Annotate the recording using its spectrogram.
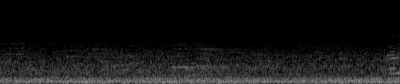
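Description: Steady low rumble of room noise in a large hall, with faint voices in the background.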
